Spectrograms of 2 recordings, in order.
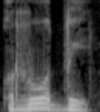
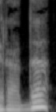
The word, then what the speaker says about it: роды: форму «роды», не «рода», а «роды».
